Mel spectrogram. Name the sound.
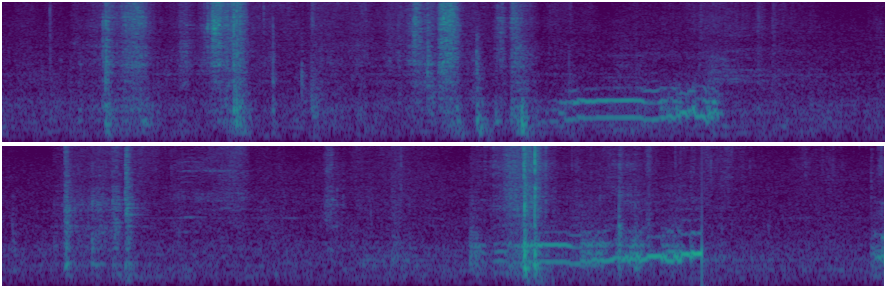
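chickens clucking in chicken run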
